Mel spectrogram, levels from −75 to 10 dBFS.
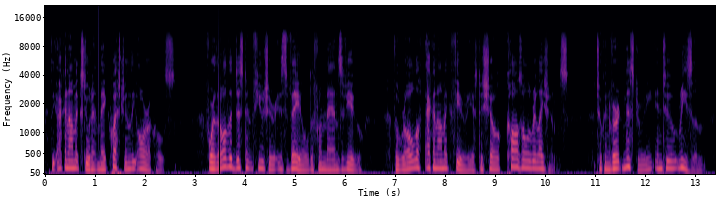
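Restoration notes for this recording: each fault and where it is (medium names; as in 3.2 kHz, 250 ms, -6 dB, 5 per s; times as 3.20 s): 1.07 s: pop -18 dBFS
3.47–3.50 s: dropout 33 ms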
